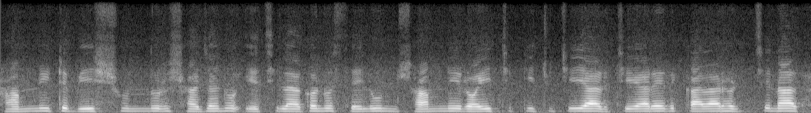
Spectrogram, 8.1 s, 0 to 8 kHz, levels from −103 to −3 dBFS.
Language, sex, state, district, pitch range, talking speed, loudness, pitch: Bengali, male, West Bengal, Cooch Behar, 165-180 Hz, 110 wpm, -19 LUFS, 170 Hz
